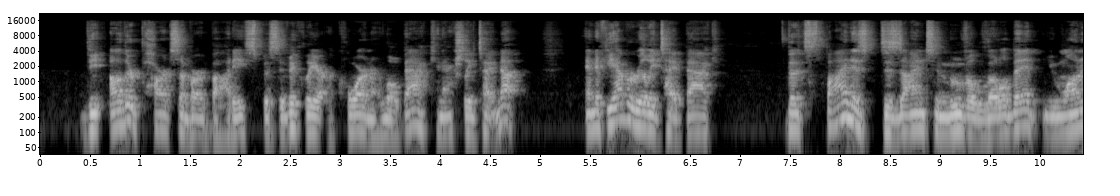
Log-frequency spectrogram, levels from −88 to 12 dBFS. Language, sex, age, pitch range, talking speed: English, male, 20-39, 105-125 Hz, 205 wpm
